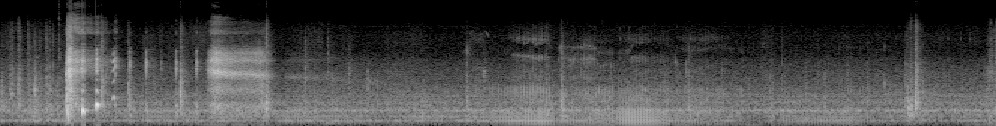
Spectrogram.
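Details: A fat male Siamese cat demands to be stroked, giving short, loud, raspy calls over a steady low purr.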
